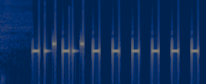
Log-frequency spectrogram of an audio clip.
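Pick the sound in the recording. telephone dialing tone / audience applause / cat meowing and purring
telephone dialing tone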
